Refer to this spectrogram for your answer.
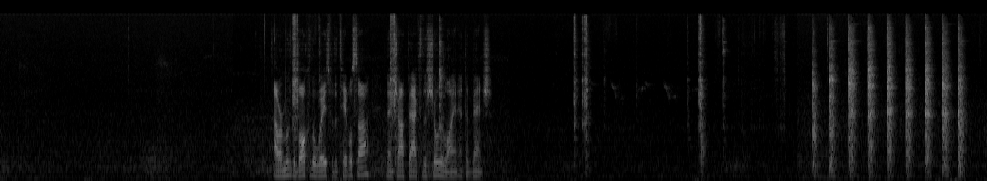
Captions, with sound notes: I'll remove the bulk of the waste with the table saw, then chop back to the shoulder line at the bench. (wood scraping) (pounding)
